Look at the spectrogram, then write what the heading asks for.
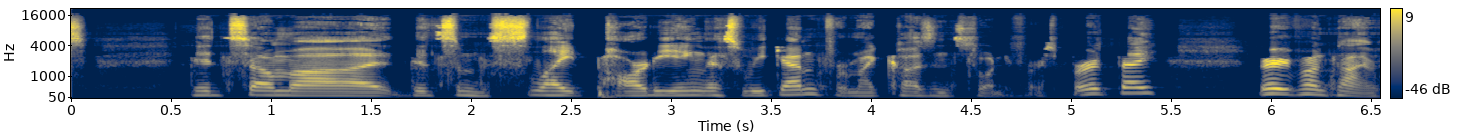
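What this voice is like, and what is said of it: Raspy voice. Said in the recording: “I got another raspy voice”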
